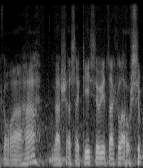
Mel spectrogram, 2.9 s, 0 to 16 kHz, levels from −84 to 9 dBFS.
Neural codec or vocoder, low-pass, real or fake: none; 14.4 kHz; real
